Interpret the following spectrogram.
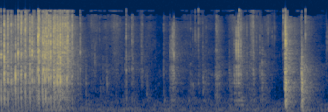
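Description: A deck of tarot cards being shuffled to draw a clarifier card. A rapid riffle of cards runs for about a second, then there is softer handling with two sharp card clicks near the end.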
